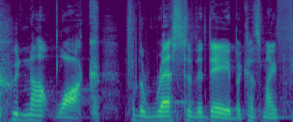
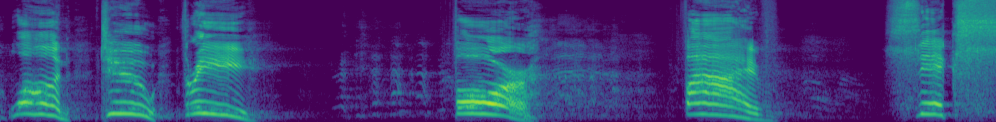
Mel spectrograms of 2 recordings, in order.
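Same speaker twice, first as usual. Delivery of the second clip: high, loud slow count-up; shouted count; 11 semitones higher, 5 dB louder, much slower than usual. Retold or imitated. Friends at the bottom shouting the count, high and loud. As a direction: shout each number, growing worried.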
